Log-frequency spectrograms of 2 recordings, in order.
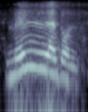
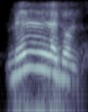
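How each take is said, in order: No difference in how they are said.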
